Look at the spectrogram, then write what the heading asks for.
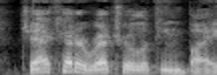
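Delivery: plain reading voice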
